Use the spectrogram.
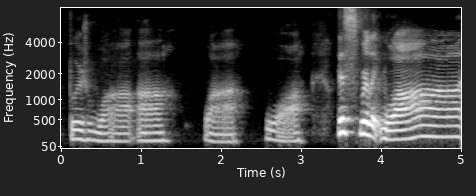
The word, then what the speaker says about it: bourgeois: bourgeois this really wa it's kind of in between and ah and an aw i would say somewhere on that spectrum because the w makes it kind of rounded but then we do end up with sort of more of an open ah bourgeois bourgeoisie um i heard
